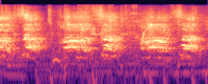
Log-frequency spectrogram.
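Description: A large crowd at a Super Smash Bros. Melee tournament roars and cheers loudly in repeated swelling waves, close and dense, with no clear speech.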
